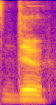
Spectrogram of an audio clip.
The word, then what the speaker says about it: deux: It's deux.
